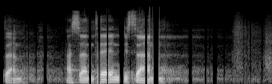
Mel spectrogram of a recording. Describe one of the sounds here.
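A man speaks into a microphone.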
